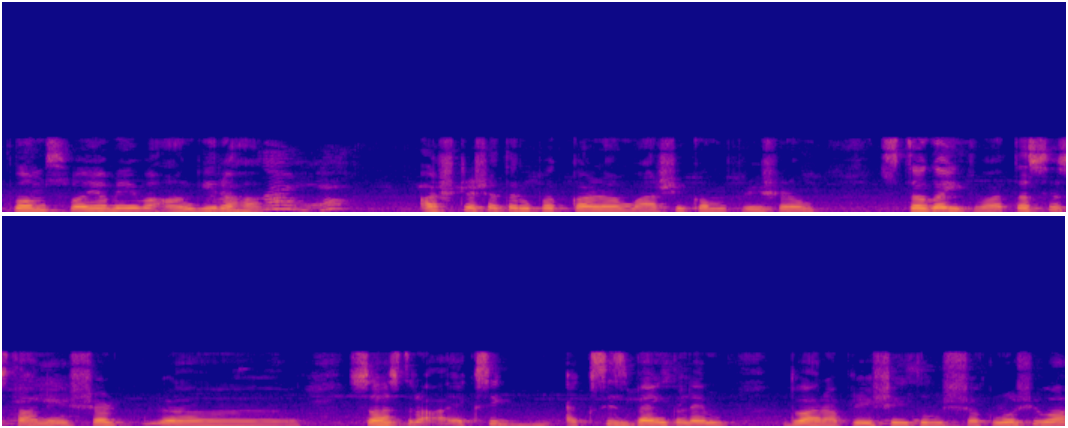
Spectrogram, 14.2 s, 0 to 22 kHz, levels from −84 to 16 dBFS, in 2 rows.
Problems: background sounds at intervals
